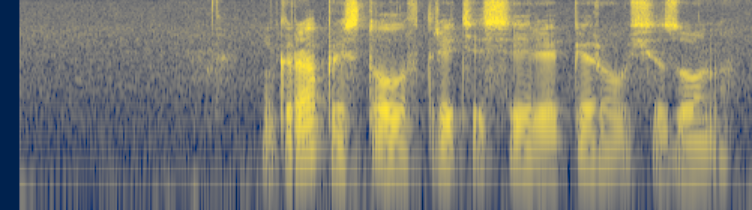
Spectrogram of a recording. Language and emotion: Russian, neutral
